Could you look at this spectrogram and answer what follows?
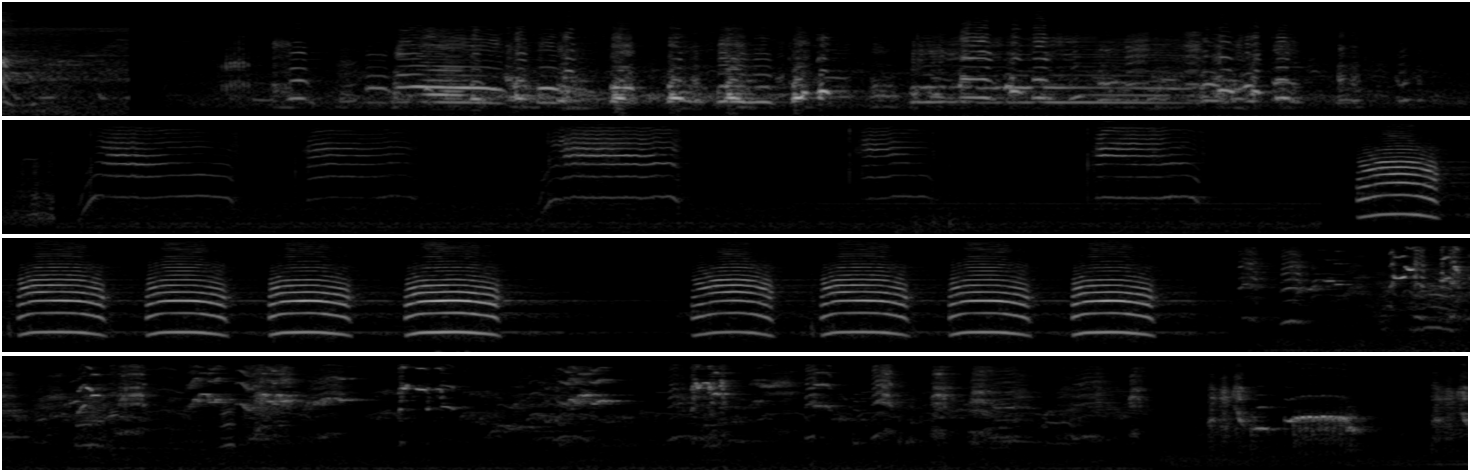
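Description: A succession of animal calls. About halfway through comes the loudest part: a peacock's rapid series of loud honking calls, about two a second. It is preceded by dense chattering and spaced short calls, and followed by high, scratchy chattering.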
